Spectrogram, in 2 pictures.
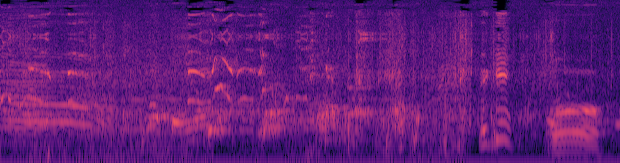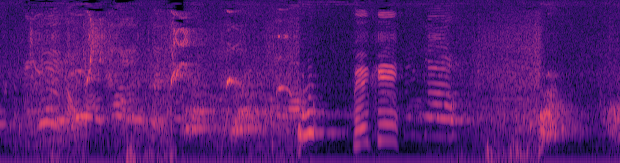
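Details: Bull terrier named Milky giving short arched, harmonic yelps and whimpers, the clearest near the middle and again toward the end, over steady human talking and some clapping.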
